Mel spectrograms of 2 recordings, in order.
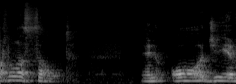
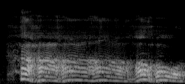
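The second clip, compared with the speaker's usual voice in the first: loud staged "ha ha ho ho"; mock hearty laugh; 4 semitones higher, 6 dB louder than usual. A narrator's reading. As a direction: laugh it out politely. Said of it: "Dixon laughs".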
